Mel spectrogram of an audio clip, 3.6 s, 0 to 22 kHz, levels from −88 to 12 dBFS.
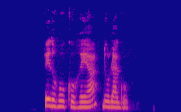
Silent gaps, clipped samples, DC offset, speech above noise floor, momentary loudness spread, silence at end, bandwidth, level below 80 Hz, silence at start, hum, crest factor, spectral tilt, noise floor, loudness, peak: none; under 0.1%; under 0.1%; 57 dB; 10 LU; 1.05 s; 16 kHz; -74 dBFS; 0.9 s; none; 18 dB; -6 dB/octave; -85 dBFS; -29 LUFS; -12 dBFS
